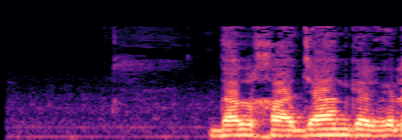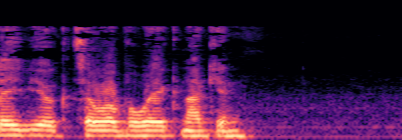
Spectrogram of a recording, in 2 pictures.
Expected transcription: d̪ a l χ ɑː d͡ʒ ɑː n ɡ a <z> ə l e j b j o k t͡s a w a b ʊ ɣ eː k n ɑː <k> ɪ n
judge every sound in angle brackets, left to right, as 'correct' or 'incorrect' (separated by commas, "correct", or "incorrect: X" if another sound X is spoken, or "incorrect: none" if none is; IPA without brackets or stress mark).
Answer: incorrect: ɣ, correct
